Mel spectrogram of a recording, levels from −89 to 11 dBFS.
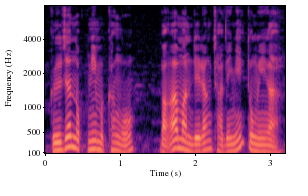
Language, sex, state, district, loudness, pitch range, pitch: Garo, male, Meghalaya, West Garo Hills, -17 LUFS, 130-165 Hz, 150 Hz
